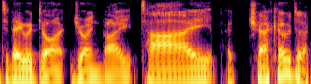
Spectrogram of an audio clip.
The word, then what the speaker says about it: Tai Pacheco: I'm your host Ellie Lee and I'm your host Danny Moley and today we're do joined by Ty Pacheco. Did I pronounce that right?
